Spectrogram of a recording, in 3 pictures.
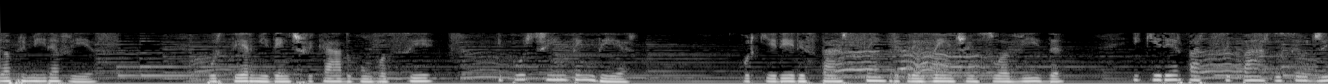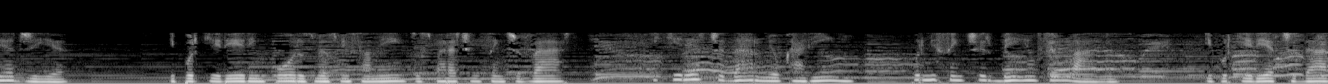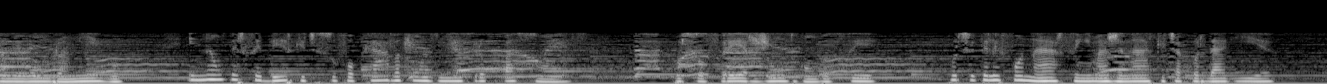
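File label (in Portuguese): DESCULPE POR TER AMAR, female; Dia Dos namorados; Telemensagens 2017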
